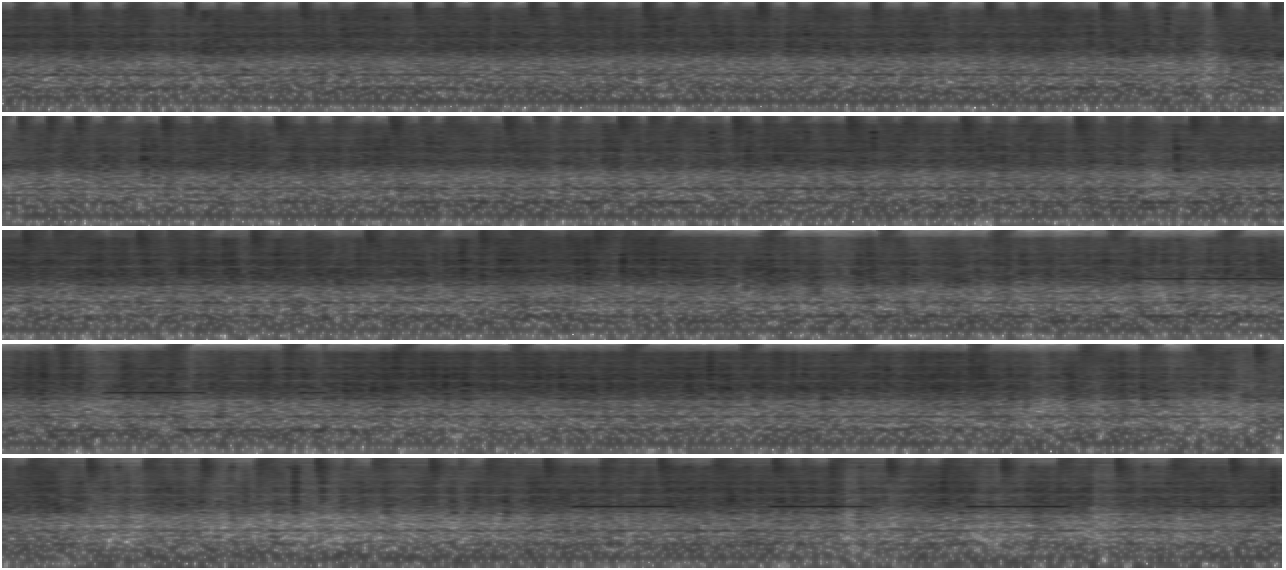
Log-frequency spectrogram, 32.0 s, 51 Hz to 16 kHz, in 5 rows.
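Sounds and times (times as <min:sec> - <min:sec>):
diesel equipment running: 0:00.0 - 0:32.0
short high beep: 0:18.4 - 0:20.9, 0:28.5 - 0:32.0.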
